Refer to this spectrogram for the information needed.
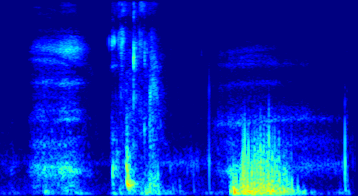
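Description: Two to three sneezes, each with a sharp intake then an explosive burst through nose and mouth.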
